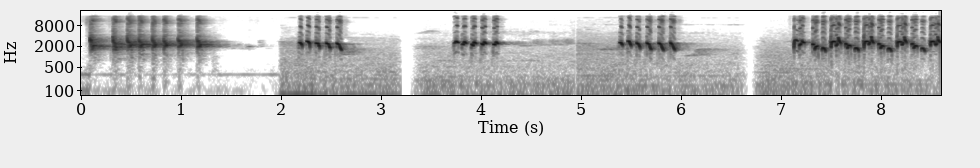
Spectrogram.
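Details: Sooty-headed bulbul, described as a lively female, recorded as a lure to make other bulbuls sing in the rapid ropel style: bursts of fast chattering notes, each about a second long, separated by pauses, over a low steady hum.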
